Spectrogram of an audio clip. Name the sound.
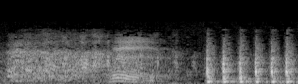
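knocking on a door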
